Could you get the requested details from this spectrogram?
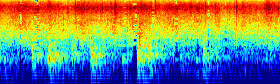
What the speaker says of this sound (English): Just mix it so that it gets rid of the raw smell.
